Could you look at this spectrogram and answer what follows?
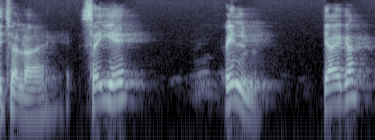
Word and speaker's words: علم: جب تلفظ صحیح نہیں ہوتا علم علم یہ چل رہا ہے. صحیح ہے علم. کیا ہے گا؟ علم.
